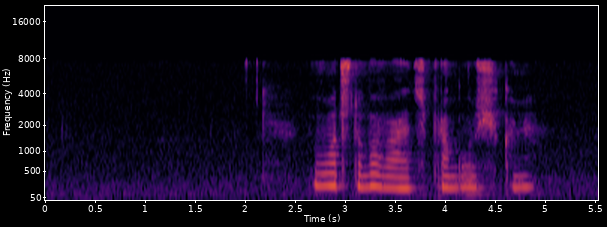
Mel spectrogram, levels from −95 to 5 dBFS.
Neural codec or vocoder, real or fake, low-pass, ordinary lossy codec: none; real; none; none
